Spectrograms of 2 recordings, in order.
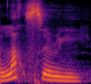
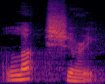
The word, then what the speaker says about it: luxury: Nên từ điển trong từ điển mà chuẩn Cambridge người ta viết âm là luxury. Luxury đấy. Là âm sờ nặng chứ không phải là âm sờ nhẹ.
